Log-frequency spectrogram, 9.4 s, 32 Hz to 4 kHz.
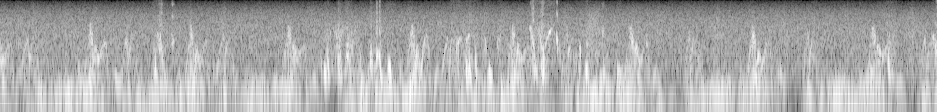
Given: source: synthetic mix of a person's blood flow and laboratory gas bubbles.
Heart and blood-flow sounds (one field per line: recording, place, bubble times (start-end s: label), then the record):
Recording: Doppler ultrasound of blood flow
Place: precordium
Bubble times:
1.52-1.76 s: bubbles
3.19-3.60 s: bubbles
3.65-3.96 s: bubbles
4.49-5.03 s: bubbles
5.29-5.62 s: bubbles
5.75-5.92 s: bubbles
6.00-6.25 s: bubbles
8.85-8.98 s: bubbles
9.29-9.38 s: bubbles
From the record:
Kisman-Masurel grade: 223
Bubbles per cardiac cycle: several, 3 to 8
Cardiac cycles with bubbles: 10 to 50%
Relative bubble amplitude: loud (0.450 to 0.775)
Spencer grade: 2 (many but less than half of the cardiac periods contain bubble signals, singularly or in groups)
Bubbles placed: only in the low amplitude regions of the cardiac cycle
